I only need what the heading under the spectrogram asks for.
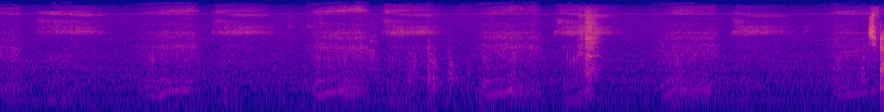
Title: Snoring Baby!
